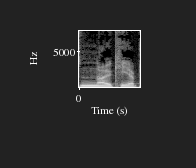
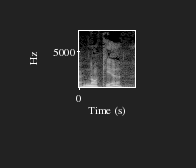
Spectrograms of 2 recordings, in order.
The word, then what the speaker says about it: Nokia: 8 years and we still can't pronounce Nokia properly. – Nokia.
